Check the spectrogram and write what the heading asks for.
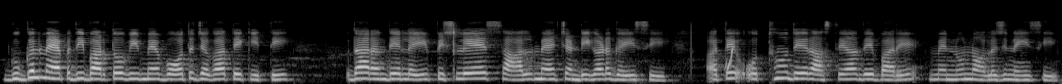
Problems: continuous background conversations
